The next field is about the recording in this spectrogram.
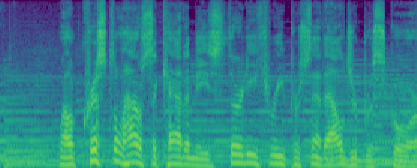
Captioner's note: voiceover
